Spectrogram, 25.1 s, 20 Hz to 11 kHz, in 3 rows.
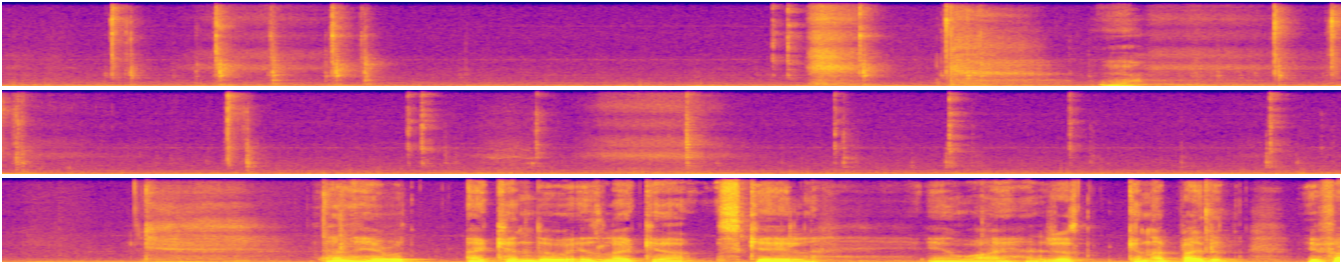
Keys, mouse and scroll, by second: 5.9 ctrl+z, 8.4 alt+d, 11.7 middle click, 13.6 click, 13.6-14.7 scroll down 1, 15.0 click, 18.8 KP_7, 21.3 click, 22.8 click.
